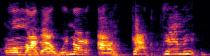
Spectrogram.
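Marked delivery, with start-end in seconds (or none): none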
